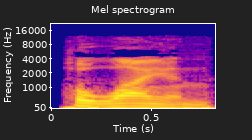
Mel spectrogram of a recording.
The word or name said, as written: Hawaiian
